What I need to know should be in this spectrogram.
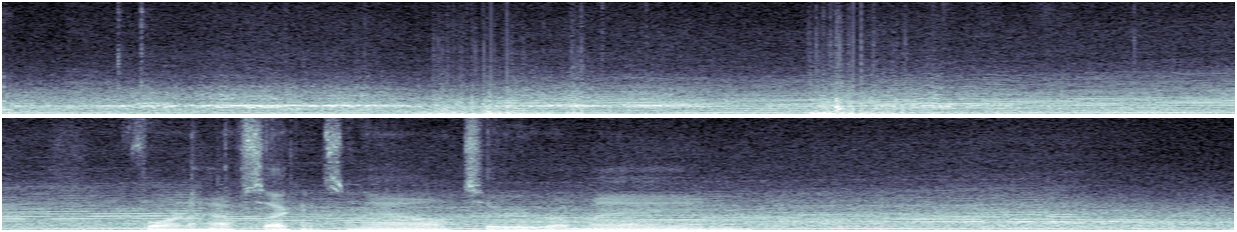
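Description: A racing car engine hums steadily at high revs.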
